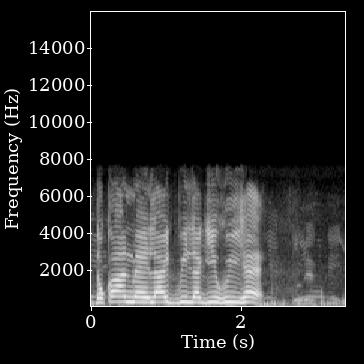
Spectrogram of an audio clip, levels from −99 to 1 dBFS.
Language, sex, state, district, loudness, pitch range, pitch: Hindi, male, Madhya Pradesh, Bhopal, -10 LUFS, 210-275 Hz, 265 Hz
